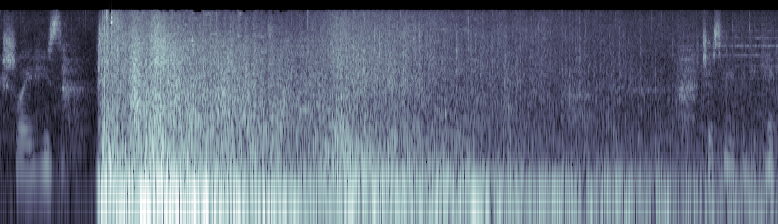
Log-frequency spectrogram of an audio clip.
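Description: A loud explosion booms and rumbles into a roaring fire.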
